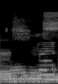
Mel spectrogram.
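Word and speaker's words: الناس: Qul A'udzu a'udzu A'udzu birabbin birabbin birabbin nas. Nas. Ya, ini ditahan ya. Nun bertasydid, gunnah.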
